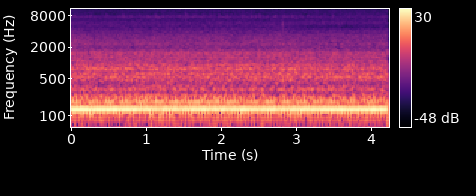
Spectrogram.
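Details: 1996 Chevy Impala with a crank-no-start problem, fuel filter replaced but still no fuel pressure; fuel reaches the Schrader valve, and owner suspects the valve is damaged. Runs a few seconds with a steady drone, longer than before, then cuts off. Engine stalls.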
